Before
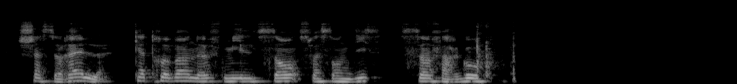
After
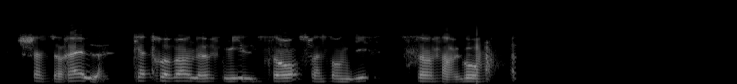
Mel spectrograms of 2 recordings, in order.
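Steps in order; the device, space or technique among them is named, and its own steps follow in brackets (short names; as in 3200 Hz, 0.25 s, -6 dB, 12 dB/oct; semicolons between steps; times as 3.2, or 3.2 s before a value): talking toy (LPC vocoder at 8 kHz pitch kept; HPF 470 Hz 12 dB/oct; bell 1400 Hz +5.5 dB 0.54 oct; soft clip -20 dBFS, distortion -23 dB)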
